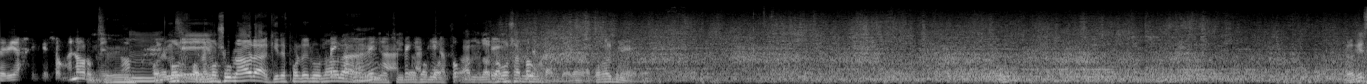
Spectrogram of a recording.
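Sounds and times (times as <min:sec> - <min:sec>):
speech: 0:00.0 - 0:06.8, 0:13.5 - 0:13.6
wind turbine generator noise: 0:04.8 - 0:13.6.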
